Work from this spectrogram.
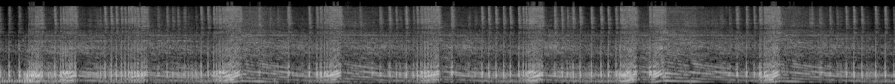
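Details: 2000 Kawasaki KX65 two-stroke, first start after a full motor rebuild: crisp revving in repeated blips, each climbing and dropping cleanly with a sharp ringing note; sounds healthy and responsive.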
